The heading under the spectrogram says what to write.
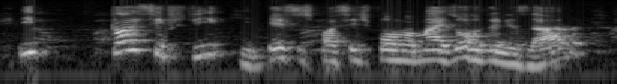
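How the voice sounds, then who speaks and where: A man talks at a moderate pace with very wide pitch swings. Noticeable background noise runs underneath. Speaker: city councillor and mayoral pre-candidate, emergency doctor. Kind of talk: political interview. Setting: live stream interview.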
